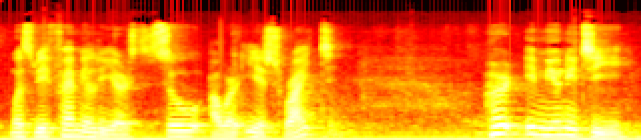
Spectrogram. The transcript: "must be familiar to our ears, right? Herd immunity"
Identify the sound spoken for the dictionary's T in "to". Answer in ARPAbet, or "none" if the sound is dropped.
S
